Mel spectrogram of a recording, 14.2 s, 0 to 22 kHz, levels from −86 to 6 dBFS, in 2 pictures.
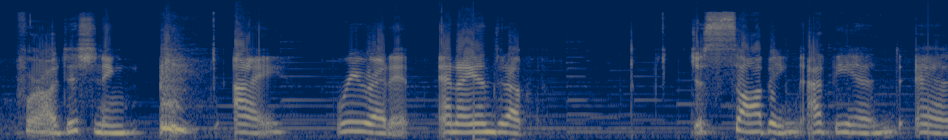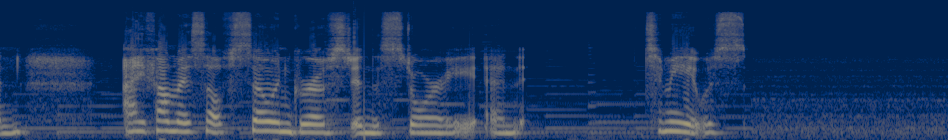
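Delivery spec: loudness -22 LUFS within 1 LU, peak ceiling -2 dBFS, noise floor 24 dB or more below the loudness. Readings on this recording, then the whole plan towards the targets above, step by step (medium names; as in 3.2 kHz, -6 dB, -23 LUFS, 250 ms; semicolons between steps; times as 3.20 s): clipped samples 1.0%; clipping level -23.0 dBFS; dropouts 5; longest dropout 3.9 ms; loudness -32.5 LUFS; peak level -23.0 dBFS; loudness target -22.0 LUFS
-> clip repair -23 dBFS; interpolate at 0.68/3.55/6.96/9.84/10.63 s, 3.9 ms; trim +10.5 dB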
